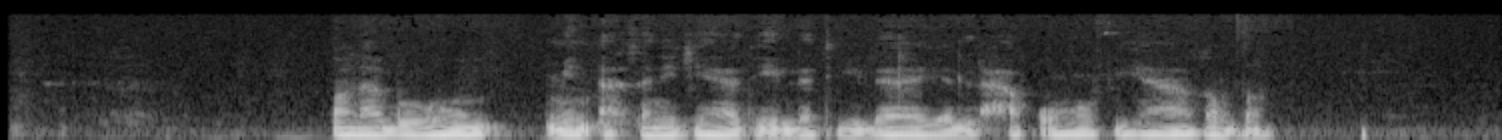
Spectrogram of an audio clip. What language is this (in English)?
Arabic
